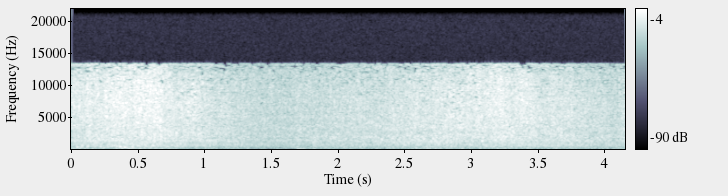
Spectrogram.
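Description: Steady rush of waves breaking on a Lake Michigan beach at the Platte River, a dense continuous wash of surf with slight swells in loudness and no voices.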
